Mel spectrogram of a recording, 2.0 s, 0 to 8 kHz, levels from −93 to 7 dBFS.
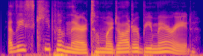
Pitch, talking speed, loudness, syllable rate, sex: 145 Hz, 295 wpm, -17 LUFS, 7.1 syllables/s, male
